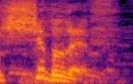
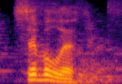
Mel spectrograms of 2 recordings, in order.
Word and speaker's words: Shibboleth: they said to him, Then say Shibboleth. and he said, Sibboleth. for he could not pronounce it right.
